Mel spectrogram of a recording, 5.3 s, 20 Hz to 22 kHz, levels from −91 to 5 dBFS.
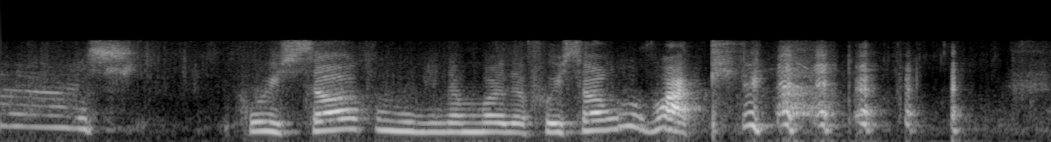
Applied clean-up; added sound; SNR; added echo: neural separator model SepFormer DNS4.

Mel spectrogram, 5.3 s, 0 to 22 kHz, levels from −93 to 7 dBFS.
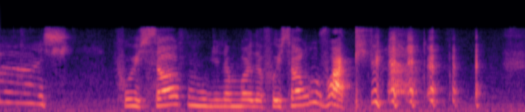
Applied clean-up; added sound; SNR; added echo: none; none; none; none.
